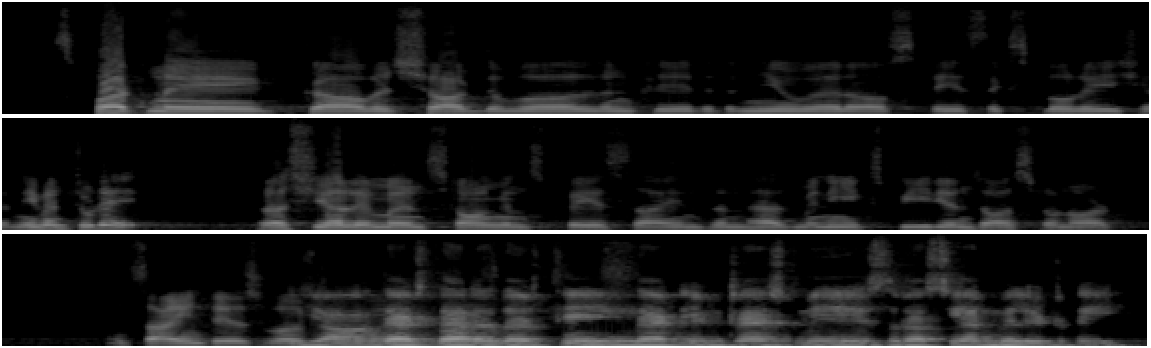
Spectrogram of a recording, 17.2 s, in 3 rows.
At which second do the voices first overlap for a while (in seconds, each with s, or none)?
12.9 s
